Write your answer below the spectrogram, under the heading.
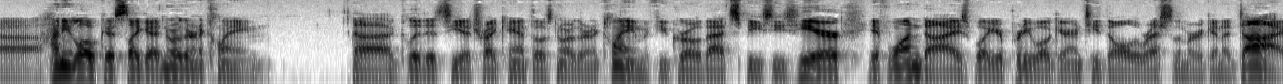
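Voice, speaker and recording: Talking at a fairly quick pace with a Canadian accent, a man uses a fairly low pitch and ordinary pitch variation. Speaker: city urban forester. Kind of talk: podcast interview. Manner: fast; animated.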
